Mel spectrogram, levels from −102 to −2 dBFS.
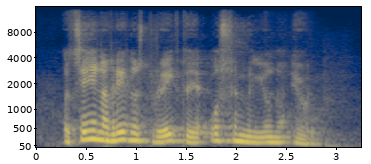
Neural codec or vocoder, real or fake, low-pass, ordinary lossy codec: codec, 44.1 kHz, 2.6 kbps, DAC; fake; 14.4 kHz; none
